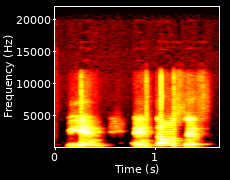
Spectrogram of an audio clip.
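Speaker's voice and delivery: ordinary delivery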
